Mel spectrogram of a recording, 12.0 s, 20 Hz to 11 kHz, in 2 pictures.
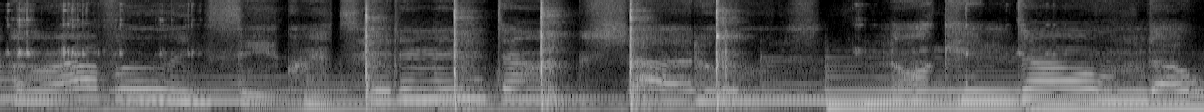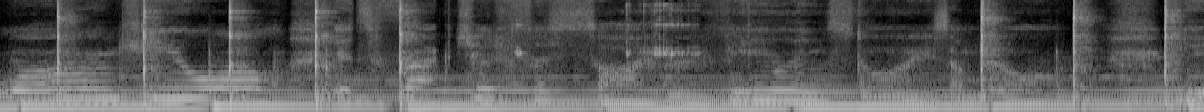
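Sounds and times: indie music track: 0:00.0 - 0:12.0.

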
